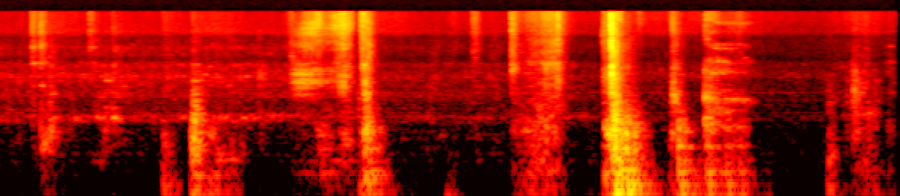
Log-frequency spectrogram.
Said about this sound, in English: Let me just shut that door.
